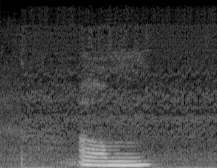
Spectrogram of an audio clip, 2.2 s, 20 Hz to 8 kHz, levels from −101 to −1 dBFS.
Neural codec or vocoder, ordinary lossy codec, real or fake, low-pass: none; Opus, 16 kbps; real; 7.2 kHz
